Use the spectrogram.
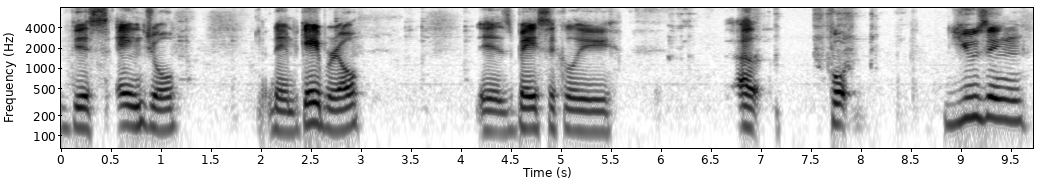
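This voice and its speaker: A man co-hosting a podcast, explaining things casually in a halting, searching way. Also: mid-range voice, smooth, no echo. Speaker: podcast co-host.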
